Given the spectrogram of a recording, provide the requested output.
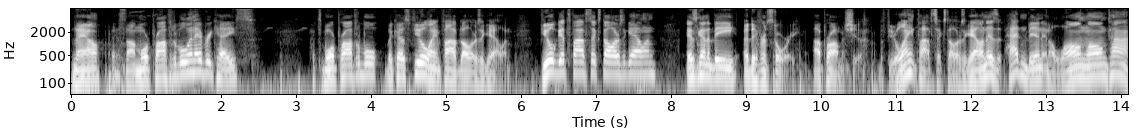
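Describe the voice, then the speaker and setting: Speaking in a Southern accent, the voice moves through very wide pitch swings and big swings in loudness. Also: man, medium pitch for a man. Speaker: truck driver vlogger. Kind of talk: casual vlog talk.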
